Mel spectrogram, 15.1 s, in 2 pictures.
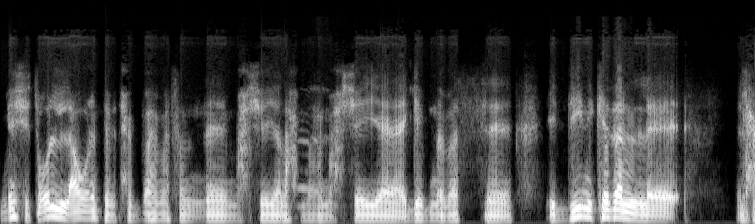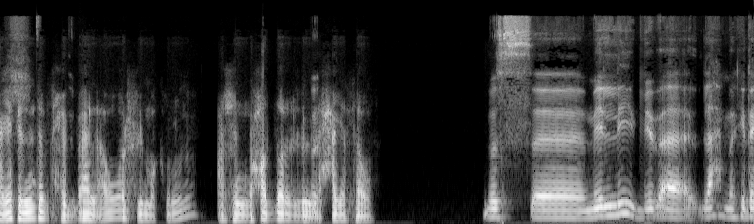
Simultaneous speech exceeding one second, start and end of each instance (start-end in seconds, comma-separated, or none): none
